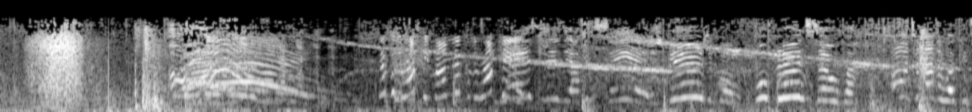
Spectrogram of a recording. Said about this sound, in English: Now, not so fast, Jonathan. These fireworks cost money, you know.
